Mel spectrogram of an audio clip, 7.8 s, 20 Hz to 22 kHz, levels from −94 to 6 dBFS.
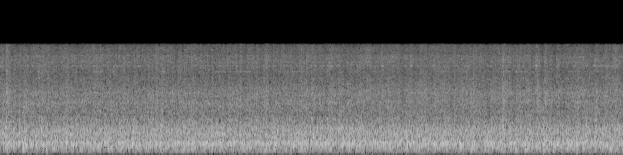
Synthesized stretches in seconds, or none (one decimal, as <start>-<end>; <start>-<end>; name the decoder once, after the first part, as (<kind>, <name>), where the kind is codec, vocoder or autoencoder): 4.6-6.2 (vocoder, Vocos)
